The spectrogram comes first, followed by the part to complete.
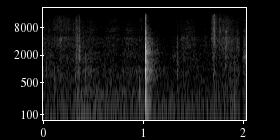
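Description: A single sharp click about a second in as a binder's strap snap is pressed shut, with faint handling rustle around it.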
